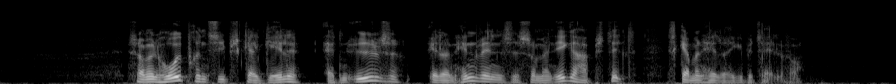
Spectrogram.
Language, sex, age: Danish, male, 67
